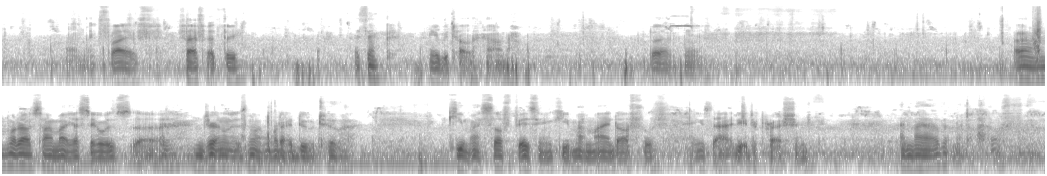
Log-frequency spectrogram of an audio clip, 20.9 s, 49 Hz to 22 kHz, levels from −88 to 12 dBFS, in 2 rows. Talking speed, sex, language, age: 125 wpm, male, English, 20-39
